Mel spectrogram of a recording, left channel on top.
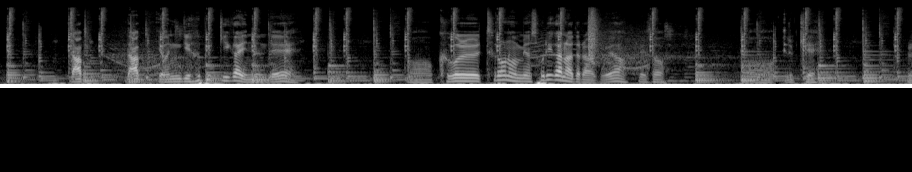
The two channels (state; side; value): silent; right; digital silence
